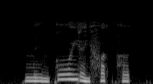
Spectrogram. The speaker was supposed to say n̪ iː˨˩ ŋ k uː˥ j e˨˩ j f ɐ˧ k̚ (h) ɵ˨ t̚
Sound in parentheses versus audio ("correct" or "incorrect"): correct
